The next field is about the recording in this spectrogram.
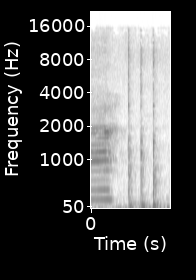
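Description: A short hum of a voice trails off, then three firm knocks on a tabletop for good health follow in quick, even succession, fairly loud.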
